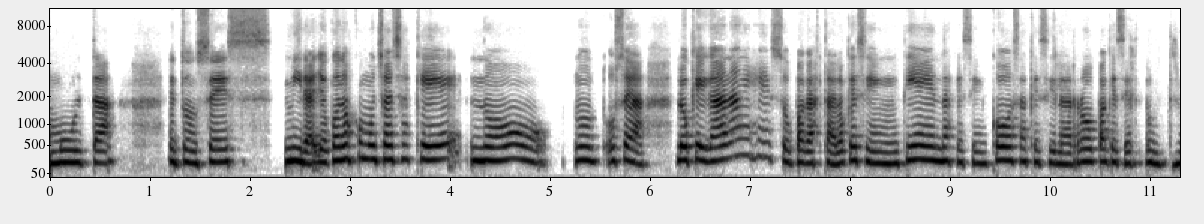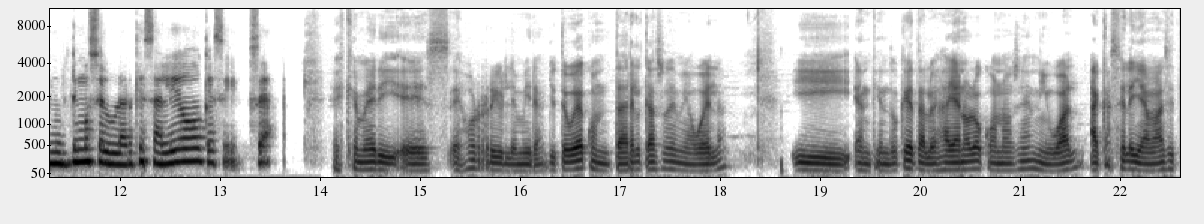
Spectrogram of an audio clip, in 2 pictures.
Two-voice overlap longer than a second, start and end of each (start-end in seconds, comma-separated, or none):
none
